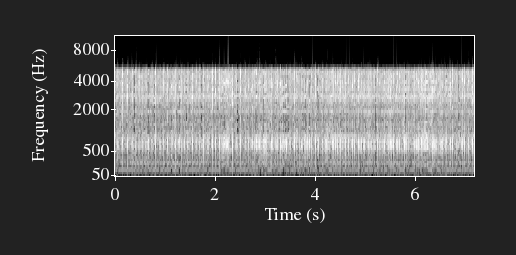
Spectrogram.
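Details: Snapper 17-inch snow thrower with Tecumseh small engine, after repair, primed and started: runs steady and fast with an even, busy exhaust buzz and no misses or knocks; running normally.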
